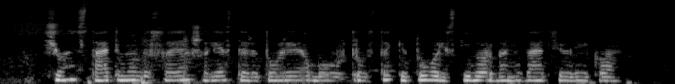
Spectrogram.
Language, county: Lithuanian, Panevėžys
